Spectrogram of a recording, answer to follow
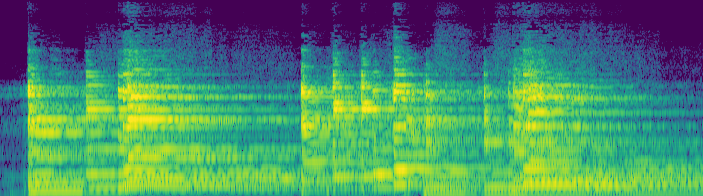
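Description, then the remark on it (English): Electric guitar played through a Deluxe Reverb amp, strumming a series of ringing chords with clear attacks. The sustained notes carry a wash of reverb and are loud, with no voices. “Of course, okay, so your big differences here is the body, just the cab size of the deluxe reverb makes it automatically just that much different.”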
